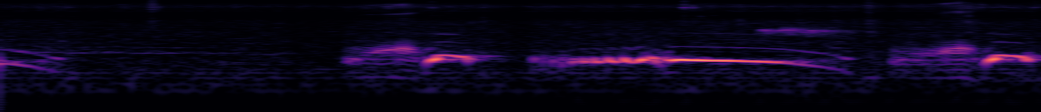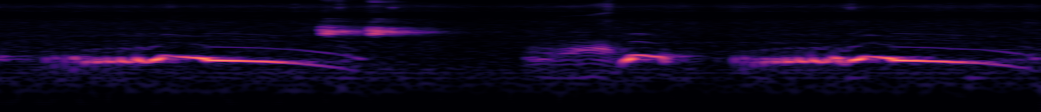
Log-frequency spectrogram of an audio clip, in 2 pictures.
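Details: Albino puter, a white turtle dove, in full voice with kuwor bekur coos. Four phrases each open with a quick clipped note before a drawn-out, soft, falling tone. A brief higher chirp appears mid-clip.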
